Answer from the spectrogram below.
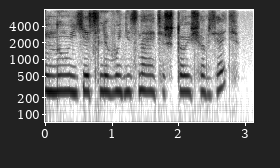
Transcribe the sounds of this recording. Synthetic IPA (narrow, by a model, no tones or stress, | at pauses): nujesʲlʲɪvɨnʲɪznajɪtʲɪʂt̪ojɪɕːovzʲætʲ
